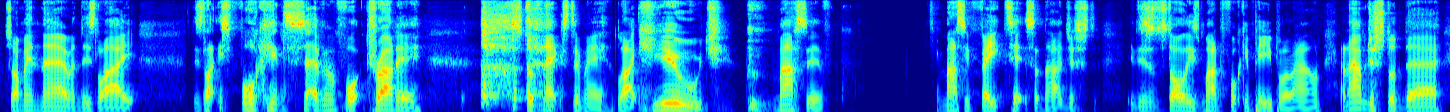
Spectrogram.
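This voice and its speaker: On a podcast, the male host tells a casual, animated story packed with swearing. His mid-range voice moves a little slowly, recorded clean in a studio with no echo.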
